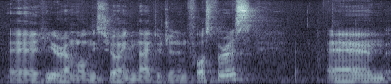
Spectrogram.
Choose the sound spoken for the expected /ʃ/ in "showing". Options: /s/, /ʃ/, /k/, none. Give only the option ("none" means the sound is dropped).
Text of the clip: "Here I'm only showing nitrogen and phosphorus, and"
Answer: /s/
